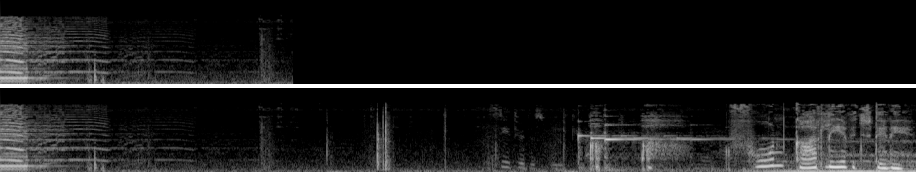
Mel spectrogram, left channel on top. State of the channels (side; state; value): left; drops out; at 3.0 s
